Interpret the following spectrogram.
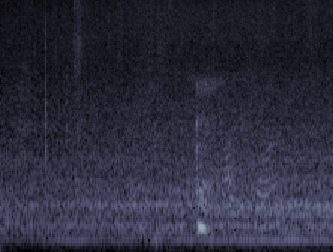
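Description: A honeybee swarm buzzing steadily at close range, with a single brief knock about two and a half seconds in.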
